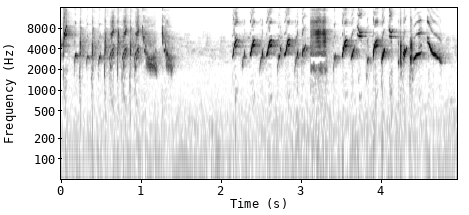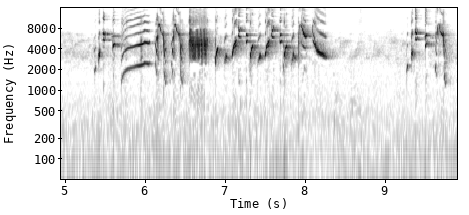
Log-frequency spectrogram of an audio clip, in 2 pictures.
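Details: European goldfinch, a variety called 'crni', singing in high, rapid tinkling twitters and trills delivered in bursts of one to two seconds separated by short silences.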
